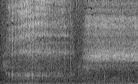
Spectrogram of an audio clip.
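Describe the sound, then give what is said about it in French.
Loud, raspy snoring of a wolf that has gone back to bed, a harsh rattling breath that shifts into a new stroke about halfway through, heard alone with no talking. “Rassasié, il retourna se coucher et se mit à ronfler.”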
